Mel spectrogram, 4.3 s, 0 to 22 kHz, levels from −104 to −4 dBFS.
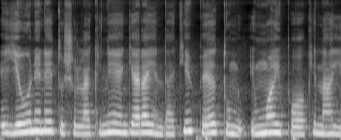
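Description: Nothing stood out on listening to this speech recording.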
